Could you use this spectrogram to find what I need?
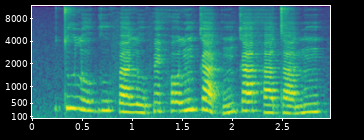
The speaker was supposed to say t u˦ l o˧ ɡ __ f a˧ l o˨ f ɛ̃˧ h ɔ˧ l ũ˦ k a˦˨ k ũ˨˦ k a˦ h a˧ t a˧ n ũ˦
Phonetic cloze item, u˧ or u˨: u˧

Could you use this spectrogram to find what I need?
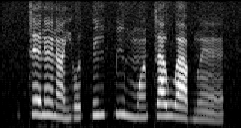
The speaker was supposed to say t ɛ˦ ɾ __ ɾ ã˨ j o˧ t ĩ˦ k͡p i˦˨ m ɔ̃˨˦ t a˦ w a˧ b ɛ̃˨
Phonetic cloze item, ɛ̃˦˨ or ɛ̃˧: ɛ̃˦˨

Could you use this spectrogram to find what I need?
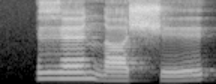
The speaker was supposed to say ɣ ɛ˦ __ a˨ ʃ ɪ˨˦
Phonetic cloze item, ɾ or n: n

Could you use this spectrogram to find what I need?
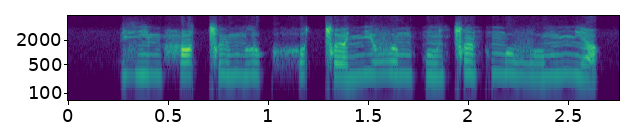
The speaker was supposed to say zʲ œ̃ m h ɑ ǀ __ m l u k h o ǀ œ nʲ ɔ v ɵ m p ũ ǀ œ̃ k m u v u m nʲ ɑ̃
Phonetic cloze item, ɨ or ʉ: ʉ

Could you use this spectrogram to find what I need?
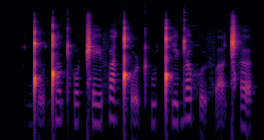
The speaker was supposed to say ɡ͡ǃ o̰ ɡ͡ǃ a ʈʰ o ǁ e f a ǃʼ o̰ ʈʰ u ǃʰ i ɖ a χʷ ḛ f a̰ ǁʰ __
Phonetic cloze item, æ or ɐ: ɐ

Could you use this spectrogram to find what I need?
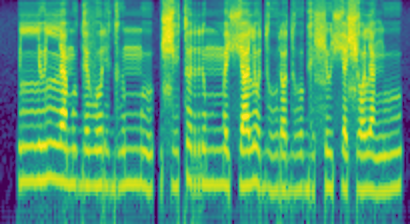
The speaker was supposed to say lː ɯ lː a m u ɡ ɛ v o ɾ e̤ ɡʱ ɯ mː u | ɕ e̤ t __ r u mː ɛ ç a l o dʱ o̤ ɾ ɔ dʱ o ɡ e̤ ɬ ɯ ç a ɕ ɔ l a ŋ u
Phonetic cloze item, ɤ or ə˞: ɤ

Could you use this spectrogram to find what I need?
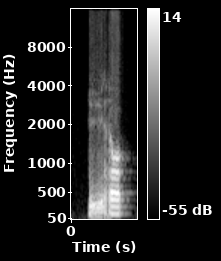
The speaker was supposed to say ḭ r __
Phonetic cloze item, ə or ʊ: ʊ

